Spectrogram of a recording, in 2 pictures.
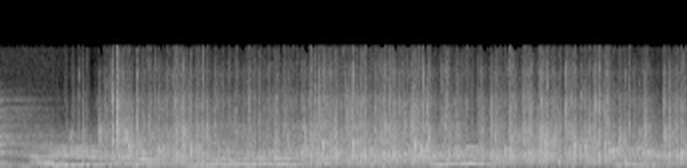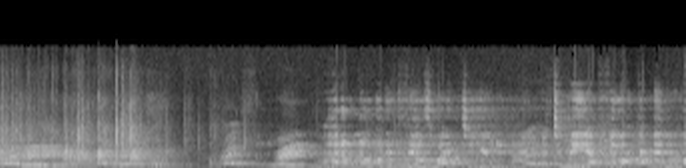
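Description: Two women sing together through microphones over loudspeakers.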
